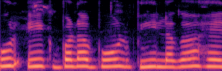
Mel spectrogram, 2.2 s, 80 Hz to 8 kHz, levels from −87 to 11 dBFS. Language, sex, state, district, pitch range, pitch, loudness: Hindi, female, Uttar Pradesh, Shamli, 275-290 Hz, 285 Hz, -15 LUFS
